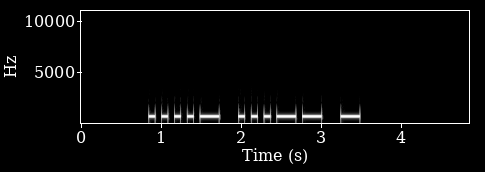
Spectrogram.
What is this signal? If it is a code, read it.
Morse code, heard as a keyed tone, about 15 wpm, 700 Hz. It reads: 43T
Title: Common Cut Numbers - 3-Digit 15wpm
